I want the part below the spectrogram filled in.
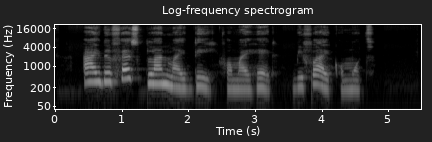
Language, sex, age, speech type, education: Nigerian Pidgin, female, 30-45, spontaneous, tertiary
